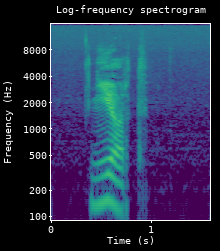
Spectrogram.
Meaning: Njord
- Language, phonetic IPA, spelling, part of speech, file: Russian, [nʲjɵrt], Ньёрд, proper noun, Ru-Ньёрд.ogg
